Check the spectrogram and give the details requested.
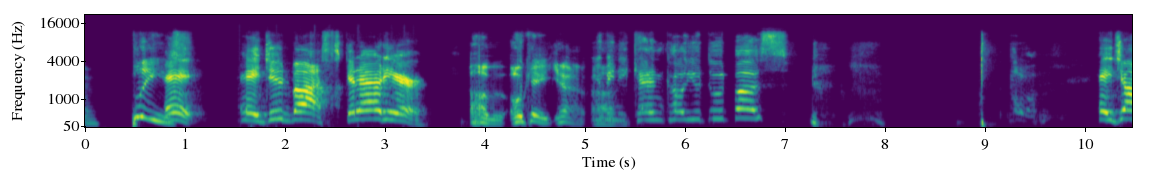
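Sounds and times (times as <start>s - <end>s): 
speech: 0.0s - 7.8s, 9.3s - 10.4s
hand slapping a face: 8.9s - 9.2s.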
